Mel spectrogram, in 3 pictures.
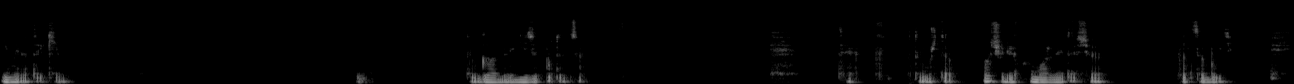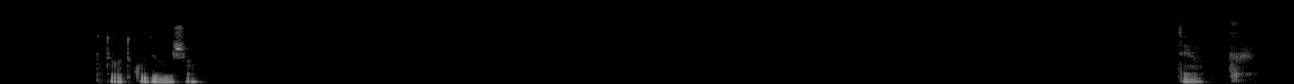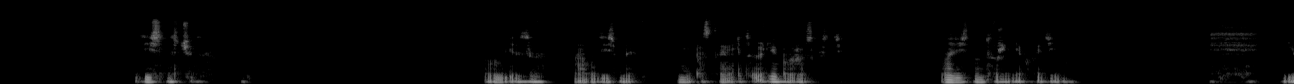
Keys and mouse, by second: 1.5 middle click, 7.6-8.9 middle drag, 9.6 middle click, 10.7-12.6 middle drag, 13.2-15.0 middle drag, 22.1-23.3 middle drag, 23.7 Tab, 24.0-25.1 middle drag, 25.7 middle click, 26.9-27.3 middle drag, 27.4-27.8 shift+middle drag, 28.5 shift+middle click, 29.7-31.3 middle drag, 31.8 middle click, 33.0 ctrl+r, 36.2 Tab, 36.8-37.6 middle drag, 38.2 shift+middle click.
